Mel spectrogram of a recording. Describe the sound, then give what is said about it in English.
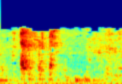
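Communal coughing before a group chant: a few short, rough coughs burst out one after another at moderate loudness over a low murmur of the gathered people. “Remember, communal coughing.”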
